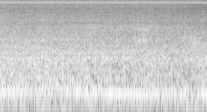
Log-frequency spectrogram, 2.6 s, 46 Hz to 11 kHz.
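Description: A 2015 Kawasaki Ninja 1000 motorcycle being ridden gives off a steady, close engine drone with low rumble and wind-like noise, holding an even level throughout.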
